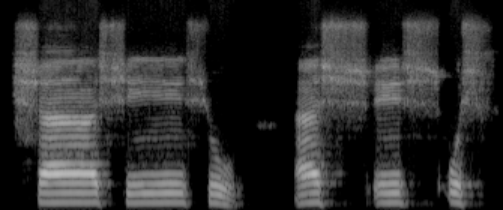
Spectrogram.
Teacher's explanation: Pangkal lidahnya tidak ngangkat, jadi suaranya tipis ya. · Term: istifal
